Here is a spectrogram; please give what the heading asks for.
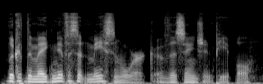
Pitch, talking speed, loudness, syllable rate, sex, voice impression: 115 Hz, 230 wpm, -18 LUFS, 6.5 syllables/s, male, very masculine, very adult-like, old, very thick, slightly tensed, powerful, slightly bright, slightly hard, muffled, very fluent, very cool, very intellectual, sincere, very calm, very mature, friendly, very reassuring, unique, elegant, wild, slightly sweet, slightly lively, very kind, modest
